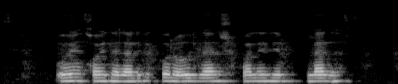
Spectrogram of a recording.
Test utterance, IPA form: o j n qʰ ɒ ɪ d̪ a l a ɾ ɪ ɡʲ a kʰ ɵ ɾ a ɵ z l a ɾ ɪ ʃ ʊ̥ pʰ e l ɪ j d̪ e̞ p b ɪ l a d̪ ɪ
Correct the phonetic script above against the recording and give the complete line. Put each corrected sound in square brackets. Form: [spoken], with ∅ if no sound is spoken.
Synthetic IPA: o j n qʰ ɒ ɪ d̪ a l a ɾ ɪ ɡʲ a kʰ ɵ ɾ a ɵ z l a ɾ ɪ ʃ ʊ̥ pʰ [a] l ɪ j d̪ e̞ p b ɪ l a d̪ ɪ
